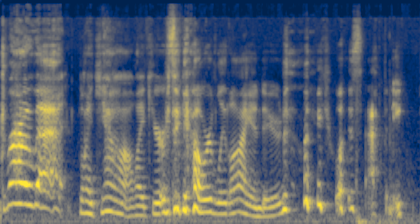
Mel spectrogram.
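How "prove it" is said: very high, shrill, angry scream. Retelling how the Cowardly Lion screams at her, mock screaming. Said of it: "he's like screaming at her".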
